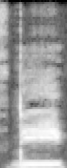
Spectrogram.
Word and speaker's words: knee: not it was not yeah all right knife knee knock say it again what is making the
